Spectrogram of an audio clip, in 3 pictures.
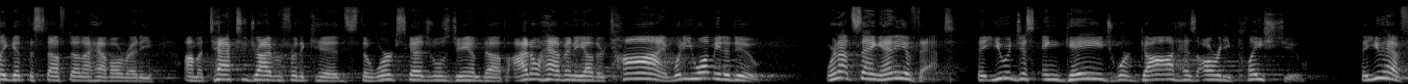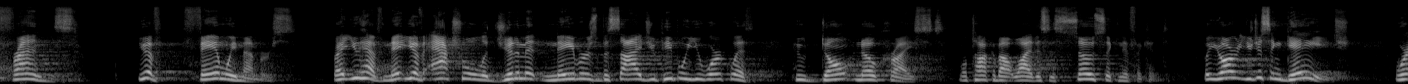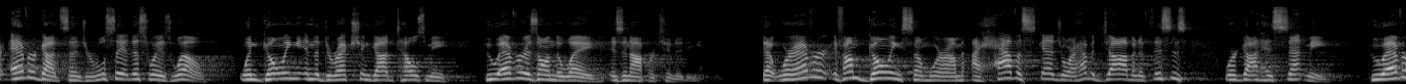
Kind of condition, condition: setting, large echoing room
